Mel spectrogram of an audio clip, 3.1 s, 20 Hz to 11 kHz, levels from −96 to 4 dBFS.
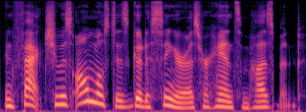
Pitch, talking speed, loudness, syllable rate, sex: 200 Hz, 255 wpm, -20 LUFS, 6.1 syllables/s, female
